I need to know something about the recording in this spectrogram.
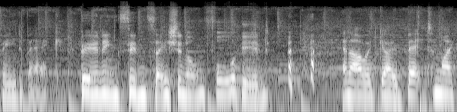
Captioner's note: laughing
